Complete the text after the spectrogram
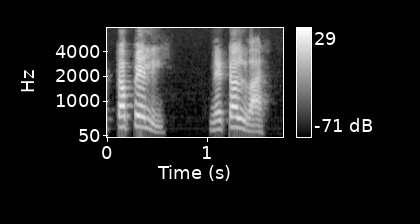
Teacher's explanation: દક્ષિણ ગુજરાતમાં ટ ને ત બધું સરખું જ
